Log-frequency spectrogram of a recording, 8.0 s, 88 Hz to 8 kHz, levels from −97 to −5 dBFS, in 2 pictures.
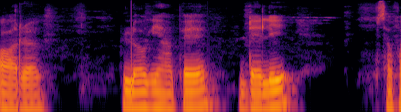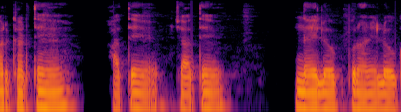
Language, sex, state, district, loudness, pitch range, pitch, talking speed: Hindi, male, Jharkhand, Jamtara, -34 LUFS, 95-100 Hz, 95 Hz, 120 wpm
